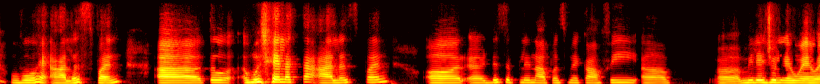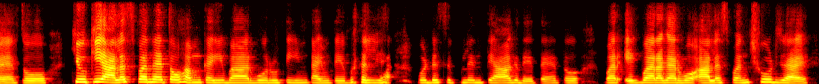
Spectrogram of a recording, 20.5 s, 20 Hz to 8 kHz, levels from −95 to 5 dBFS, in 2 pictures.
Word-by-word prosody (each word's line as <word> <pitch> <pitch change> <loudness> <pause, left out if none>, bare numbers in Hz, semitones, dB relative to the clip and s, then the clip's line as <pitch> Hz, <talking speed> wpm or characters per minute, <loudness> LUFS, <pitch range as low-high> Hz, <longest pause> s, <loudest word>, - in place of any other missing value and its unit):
वो 205 +2 -1
है 220 -5 0
आलसपन। 190 +4 -1 0.5
अ, 190 0 +5
तो 215 -1 -3
मुझे 245 +1 +5
लगता 240 +1 -1
आलसपन 225 +6 -3 0.5
और 195 0 0
अ, 195 0 -6
डिसिप्लिन 220 -2 -5
आपस 195 +1 -6
में 205 -1 -8
काफ़ी 205 +3 -7
अ 175 -1 -6 0.6
अ, 175 -2 -4
मिले-जुले 210 0 +2
हुए 195 -2 +1
हुए 180 -1 +1
हैं। 180 +1 -1
तो 185 0 0 0.3
क्योंकि 265 0 +5
आलसपन 245 +2 +6
है 245 -1 +6
तो 240 0 +2
हम 225 -3 +2
कई 205 -1 -1
बार 200 -1 +1
वो 205 +1 -2
रूटीन, 200 +1 -5
टाइम 190 -2 -3
टेबल 200 +4 -2
या 205 +4 -3 0.4
वो 210 - -3
डिसिप्लिन 210 0 -4
त्याग 195 0 0
देते 170 0 -7
हैं। 185 +2 -9
तो 190 -1 -3 0.4
पर 200 0 0
एक 190 0 0
बार 210 -1 +4
अगर 200 -1 +3
वो 200 0 0 0.2
आलसपन 205 +2 0
छूट 250 +1 -1
जाए 180 -4 +2
205 Hz, 140 wpm, -23 LUFS, 190-220 Hz, 0.6 s, आलसपन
